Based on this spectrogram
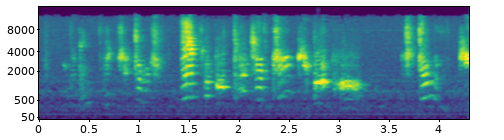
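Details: Domestic budgerigar chattering at a telephone for a response: run of quick harsh syllables and soft squeaks, almost speech-like in rhythm, with short pauses between phrases.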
